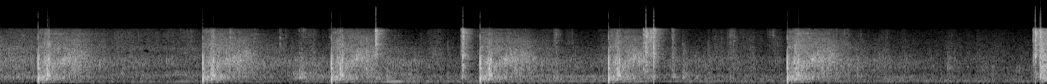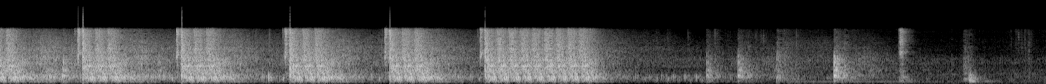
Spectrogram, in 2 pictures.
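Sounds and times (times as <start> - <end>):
machine gun firing: 2.0 - 2.6, 3.3 - 3.9, 6.1 - 6.7, 10.4 - 16.8.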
